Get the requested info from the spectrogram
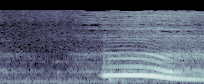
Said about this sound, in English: just a little yawn. Not really sleepy, but let's continue.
